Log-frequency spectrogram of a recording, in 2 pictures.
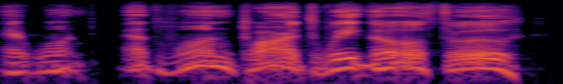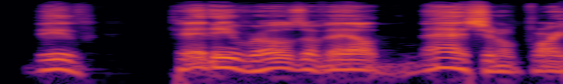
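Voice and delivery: put-on Swedish accent. Retelling what a guide told the riders: imitating a swedish accent.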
